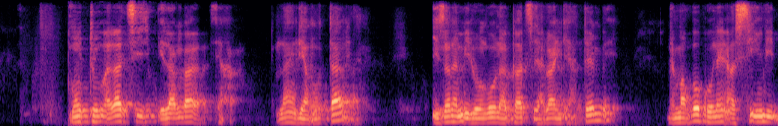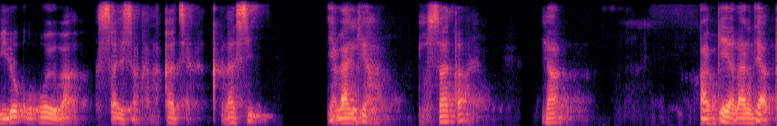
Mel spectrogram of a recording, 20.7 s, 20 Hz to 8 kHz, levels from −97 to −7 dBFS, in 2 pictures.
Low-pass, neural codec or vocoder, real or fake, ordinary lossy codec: 7.2 kHz; codec, 16 kHz, 1 kbps, FunCodec, trained on Chinese and English, 50 frames a second; fake; Opus, 24 kbps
